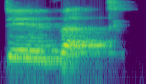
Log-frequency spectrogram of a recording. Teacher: Dessert is a 2-syllable word with the stress on the 2nd syllable.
